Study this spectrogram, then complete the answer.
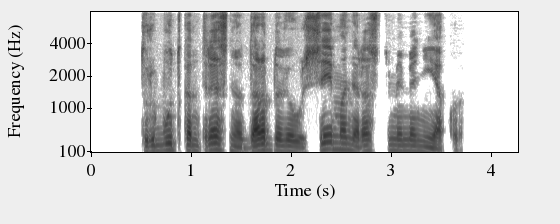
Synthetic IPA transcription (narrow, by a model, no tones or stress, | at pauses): t̪ʊɾbuːt̪kɐnʲt̪ʲɾʲæsʲnʲoːd̪ɐɾb̚d̪ɐʋʲoːʊʃʲsʲɛjɪmɐnʲɛɾɐst̪ʊmʲemʲɛnʲiɛkʊɾ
